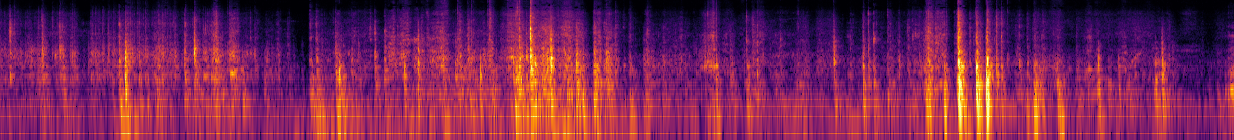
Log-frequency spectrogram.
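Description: Cardboard Funko Pop boxes and a clear plastic protector case being handled and moved about: rustling, scraping and light knocks throughout, loudest in a burst of rustling about five seconds in and a few sharp knocks near ten seconds.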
